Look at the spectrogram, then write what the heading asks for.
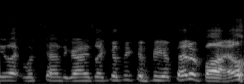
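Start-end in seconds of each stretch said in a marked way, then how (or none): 1.1-2.5 put-on talking while laughing, higher pitch. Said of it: "And he laughs".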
